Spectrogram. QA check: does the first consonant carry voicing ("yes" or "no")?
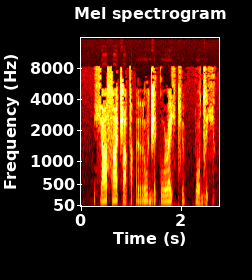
no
